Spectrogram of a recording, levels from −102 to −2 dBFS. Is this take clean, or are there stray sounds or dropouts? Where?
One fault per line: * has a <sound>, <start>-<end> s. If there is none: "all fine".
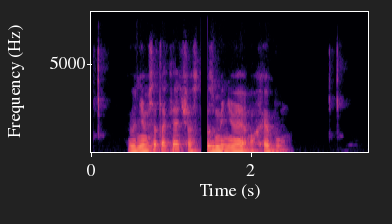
* has a dropout, 1.4-1.5 s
